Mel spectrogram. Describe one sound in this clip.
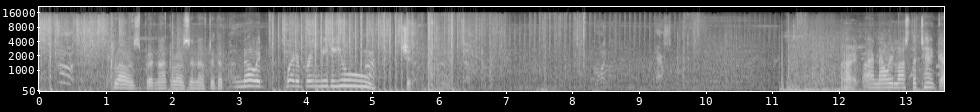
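A young man talks loudly and excitedly into a microphone.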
